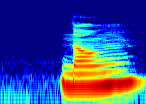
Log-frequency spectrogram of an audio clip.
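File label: "neng" second tone, chinese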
